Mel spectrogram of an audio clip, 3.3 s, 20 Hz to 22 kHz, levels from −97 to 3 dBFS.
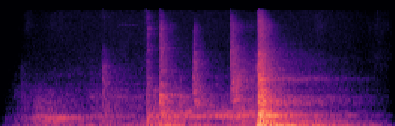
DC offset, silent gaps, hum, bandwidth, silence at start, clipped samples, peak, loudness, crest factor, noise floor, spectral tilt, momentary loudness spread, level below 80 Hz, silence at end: under 0.1%; none; none; 15.5 kHz; 0.25 s; under 0.1%; -4 dBFS; -29 LUFS; 26 dB; -48 dBFS; -6 dB/octave; 25 LU; -36 dBFS; 0.15 s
